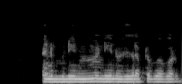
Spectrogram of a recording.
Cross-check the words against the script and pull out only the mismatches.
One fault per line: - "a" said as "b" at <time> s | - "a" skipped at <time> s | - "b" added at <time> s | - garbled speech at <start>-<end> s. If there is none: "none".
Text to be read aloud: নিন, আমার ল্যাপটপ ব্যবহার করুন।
- "আমার" skipped at 0.8 s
